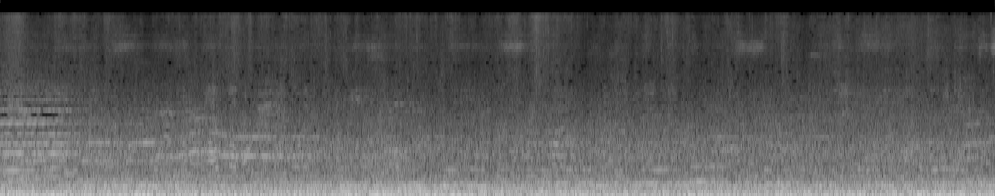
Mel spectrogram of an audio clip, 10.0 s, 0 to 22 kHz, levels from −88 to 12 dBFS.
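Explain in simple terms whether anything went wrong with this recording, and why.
Something did go wrong. From 1.06 s to 9.28 s there are periodic USB or driver dropouts. About every 1.02 s, roughly a millisecond of sound is skipped. The gaps are heard as regular ticks while sound is playing. Something in the system briefly stalls the audio link, about ten times.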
